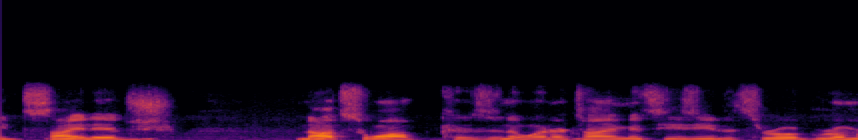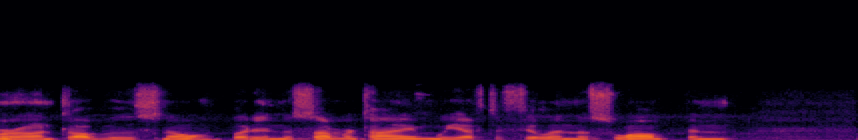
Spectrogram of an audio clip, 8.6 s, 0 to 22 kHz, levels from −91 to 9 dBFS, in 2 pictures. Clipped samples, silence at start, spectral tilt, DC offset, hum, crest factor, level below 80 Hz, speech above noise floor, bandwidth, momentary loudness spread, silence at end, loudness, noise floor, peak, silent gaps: under 0.1%; 0 s; -5 dB/octave; under 0.1%; none; 18 dB; -76 dBFS; 35 dB; 9.2 kHz; 10 LU; 0.65 s; -30 LUFS; -65 dBFS; -12 dBFS; none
